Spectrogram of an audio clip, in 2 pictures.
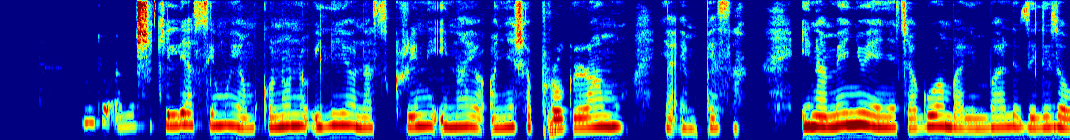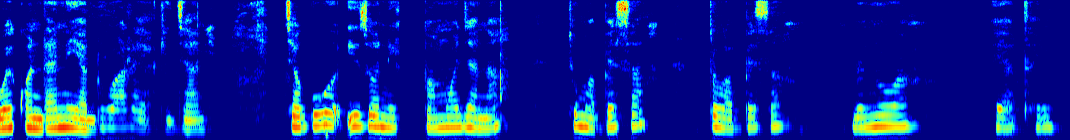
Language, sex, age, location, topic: Swahili, female, 25-35, Nakuru, finance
